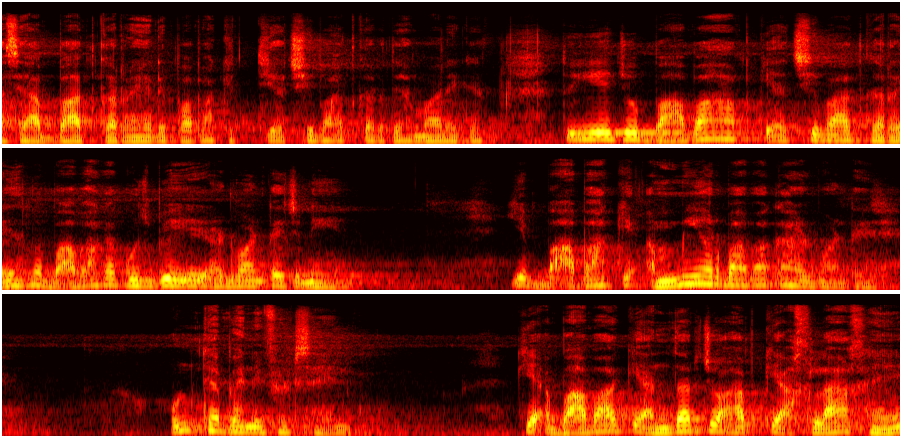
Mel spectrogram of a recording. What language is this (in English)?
Hindi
